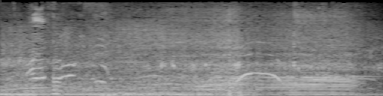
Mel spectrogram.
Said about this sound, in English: This guy is driving around, so you can hear the engines already. It's souped up.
